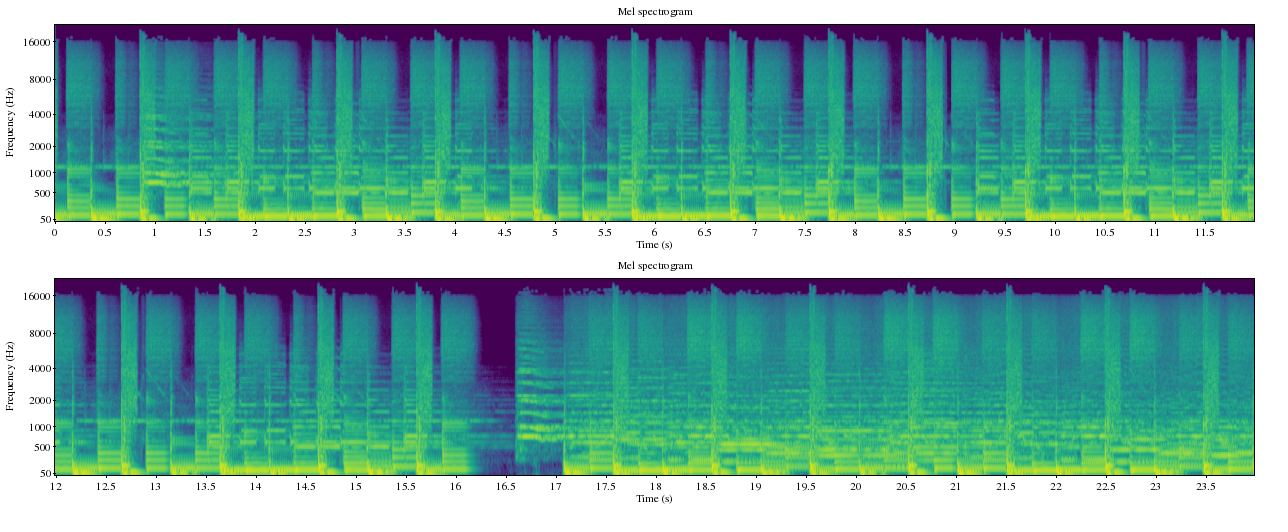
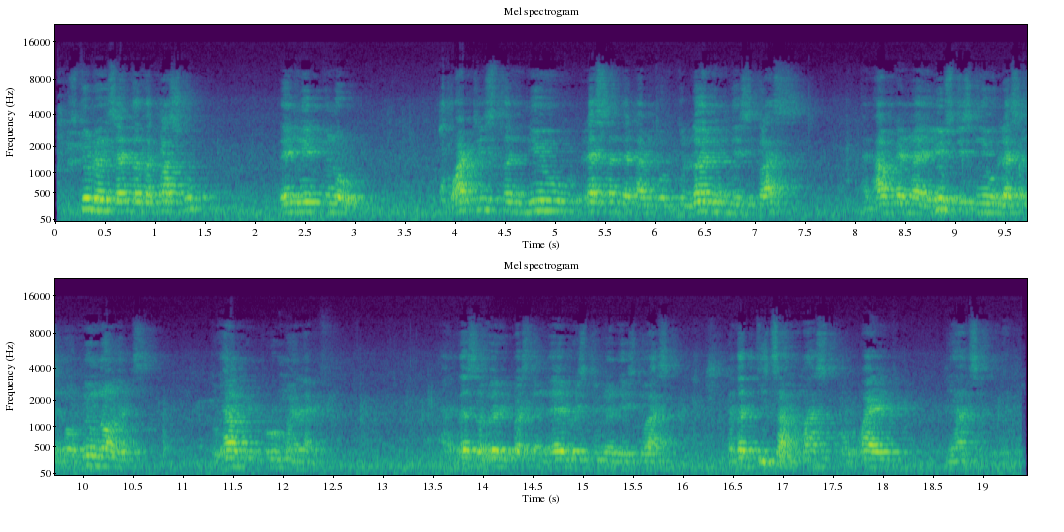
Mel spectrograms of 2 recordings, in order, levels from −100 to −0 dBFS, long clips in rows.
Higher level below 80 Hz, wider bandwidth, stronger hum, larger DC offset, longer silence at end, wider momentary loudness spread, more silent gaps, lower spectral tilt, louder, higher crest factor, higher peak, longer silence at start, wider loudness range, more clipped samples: first, -20 dBFS vs -50 dBFS; first, 19 kHz vs 10.5 kHz; neither; neither; about the same, 0 s vs 0 s; second, 4 LU vs 18 LU; neither; about the same, -5.5 dB/octave vs -6 dB/octave; first, -15 LUFS vs -24 LUFS; about the same, 14 dB vs 16 dB; first, 0 dBFS vs -8 dBFS; about the same, 0 s vs 0 s; about the same, 1 LU vs 2 LU; neither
